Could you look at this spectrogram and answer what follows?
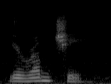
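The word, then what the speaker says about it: Urumqi: city uh around Turpin is called uramchi I believe is how you say it you're rumpchy and that's this this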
